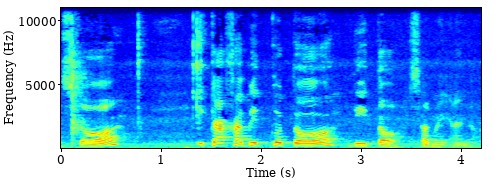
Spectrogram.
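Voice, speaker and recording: Slow-talking Filipino woman with a stuffy nose. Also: mid-range voice, expressive, a little hiss or hum. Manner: chatty, talks viewers through steps. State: nasal from a cold. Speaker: vlogger. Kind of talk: casual product demo. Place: home, moving between rooms. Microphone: wireless clip-on mic and phone.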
